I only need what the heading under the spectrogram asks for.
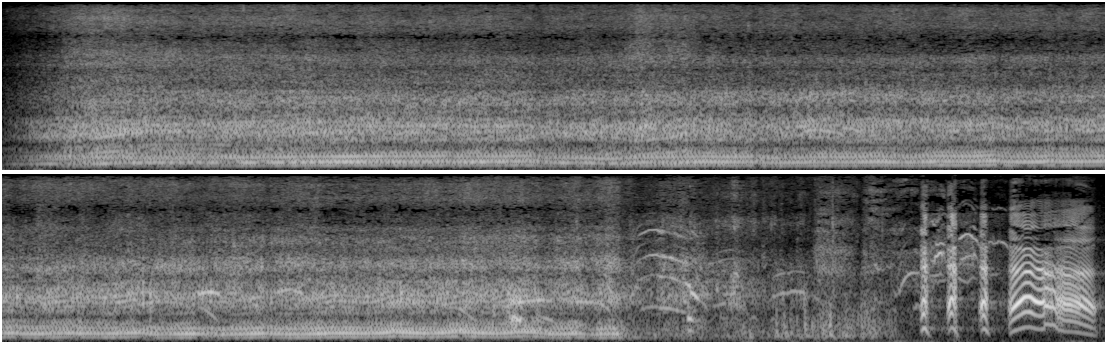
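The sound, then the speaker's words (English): Monster truck engines roar in a loud, steady, heavy drone for several seconds during a monster truck tug of war, then drop away as people break into laughter and excited voices. “There's something really just historic about a good tug of war, and I love a good tug of war, but I think the only thing that I might like more than a tug of war is a monster truck tug of war.”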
